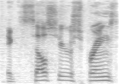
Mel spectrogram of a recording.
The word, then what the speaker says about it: Excelsior Springs: So, Chris, this last weekend was in Excelsior Springs. Did I say that right? – Yes. – That sounds right.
